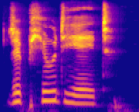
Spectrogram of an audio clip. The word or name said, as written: repudiate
